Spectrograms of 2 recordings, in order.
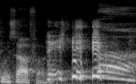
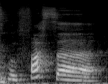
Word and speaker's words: Mufasa: No, it's Musafa. What is it? Musafa. It is not. Oh, you pronounced it wrong. Kina. Mufa. Kina, what's the answer? Mufasa? It He said is. Mustafa.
